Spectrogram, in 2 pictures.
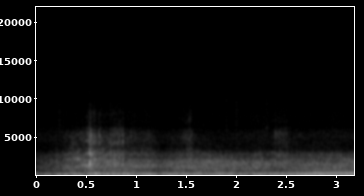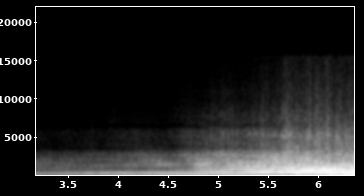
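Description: A box-shaped Toyota Corolla leaves a drag strip start line. Its engine note climbs through the gears and grows louder and harsher as it pulls away, with no talking over it.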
